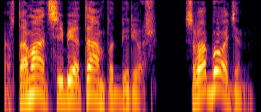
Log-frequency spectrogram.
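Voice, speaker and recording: Guy doing a rough merc boss, barks short orders, kinda cold. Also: a little high, sing-song, normal speed, no echo, studio quality. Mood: curt commanding. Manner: curt barked orders. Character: gruff, foul-mouthed mercenary commander.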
